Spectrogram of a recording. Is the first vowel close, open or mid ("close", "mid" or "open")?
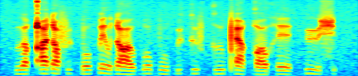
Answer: close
